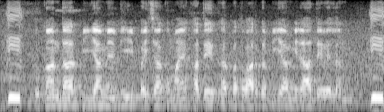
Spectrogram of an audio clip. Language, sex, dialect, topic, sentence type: Bhojpuri, male, Western, agriculture, statement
